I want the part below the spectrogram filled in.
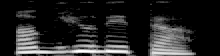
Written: ಅಭಯದಾತೆ

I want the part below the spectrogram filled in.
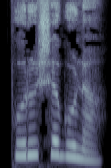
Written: ಪುರುಷಗುಣ

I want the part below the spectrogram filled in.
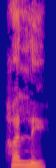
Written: ಹಲ್ಲೆ

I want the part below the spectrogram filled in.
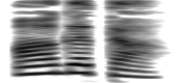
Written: ಆಗತ

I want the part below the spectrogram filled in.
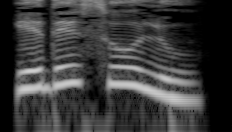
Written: ಎದೆಸೋಲು

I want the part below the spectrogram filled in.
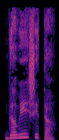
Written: ಗವೇಷಿತ

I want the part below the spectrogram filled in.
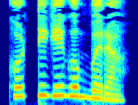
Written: ಕೊಟ್ಟಿಗೆಗೊಬ್ಬರ

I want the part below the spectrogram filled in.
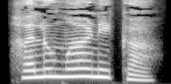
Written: ಹಲಮಾಣಿಕ

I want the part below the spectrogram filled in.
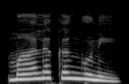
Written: ಮಾಲಕಂಗುಣಿ

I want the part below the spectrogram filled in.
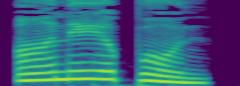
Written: ಆನೆಯಪೊನ್

